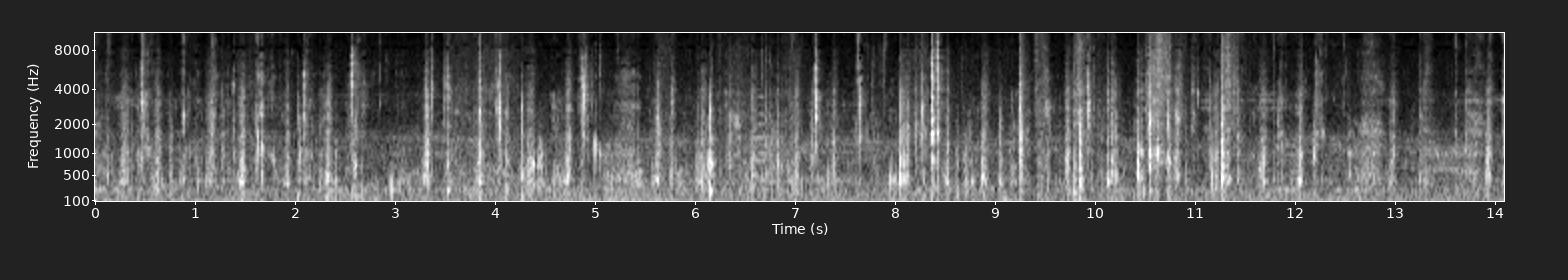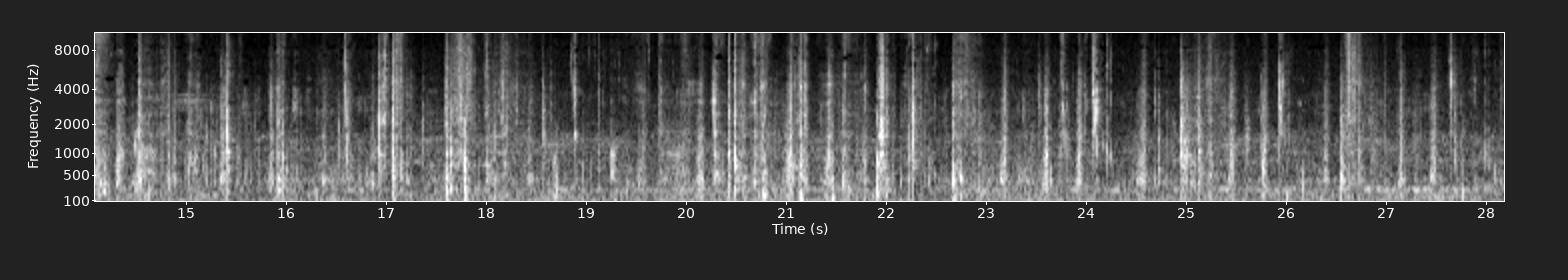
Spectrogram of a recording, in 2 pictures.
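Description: Close-miked eating sounds: crunching and wet chewing of chopped chilies and stir-fried water spinach, a dense, steady run of crisp crunches and mouth clicks.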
